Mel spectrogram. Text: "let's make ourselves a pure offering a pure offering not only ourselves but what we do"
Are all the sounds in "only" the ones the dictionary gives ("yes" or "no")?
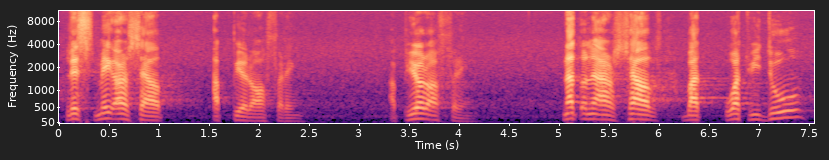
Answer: yes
